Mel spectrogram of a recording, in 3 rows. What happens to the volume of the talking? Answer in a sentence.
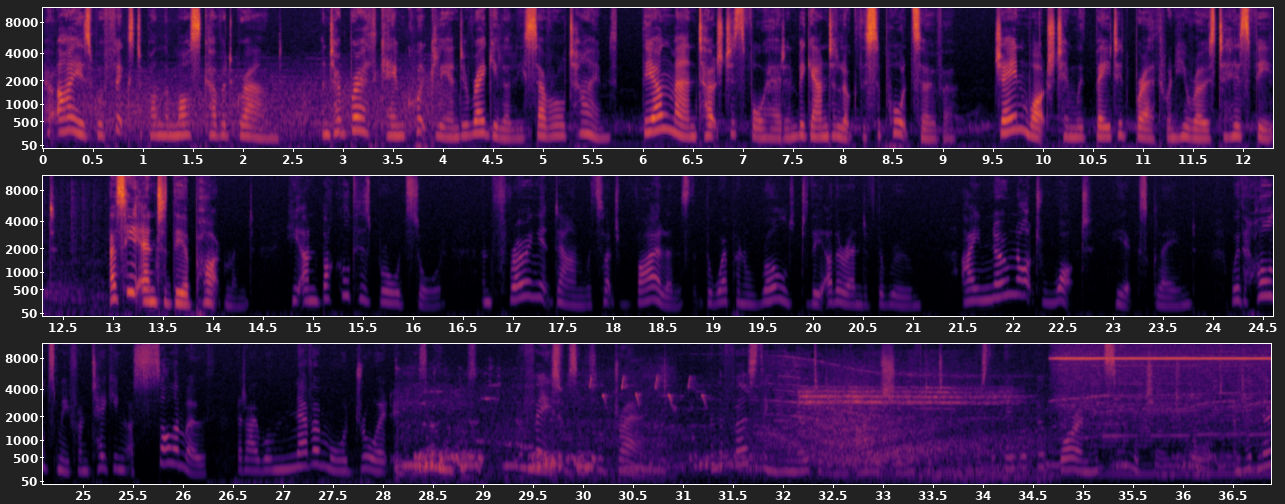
The loudness of the talking goes down.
